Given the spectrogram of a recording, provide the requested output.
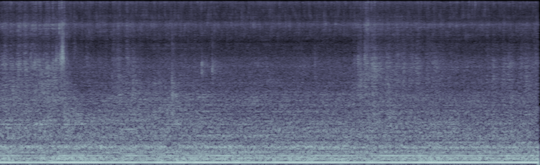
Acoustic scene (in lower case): restroom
